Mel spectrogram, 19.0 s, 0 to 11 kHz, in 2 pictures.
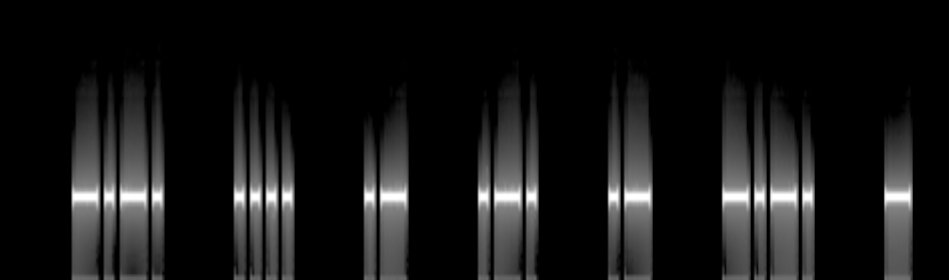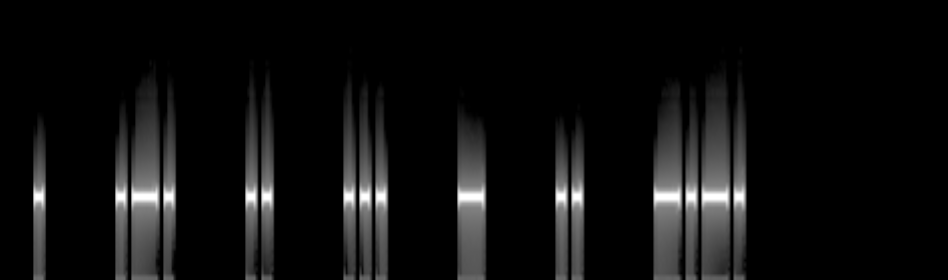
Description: Morse code, heard as a keyed tone, about 15 wpm, spaced as for 8 wpm, 1000 Hz. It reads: CHARACTERISTIC
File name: qotdfiles / 8wpm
